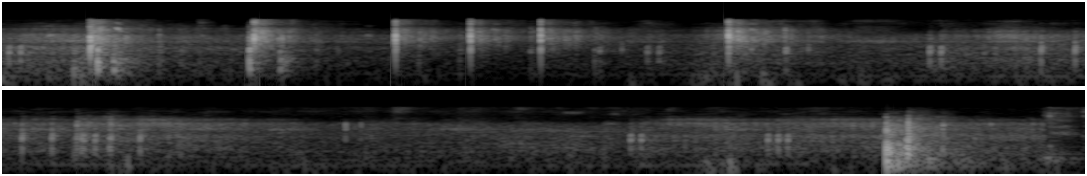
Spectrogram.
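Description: Gunfire at the Tajik-Kyrgyz border clash: sharp, irregular shots, some loud and close, others fainter and scattered, with clusters of cracks spread across the stretch.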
